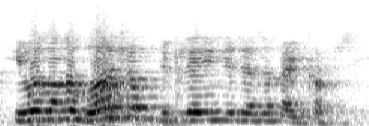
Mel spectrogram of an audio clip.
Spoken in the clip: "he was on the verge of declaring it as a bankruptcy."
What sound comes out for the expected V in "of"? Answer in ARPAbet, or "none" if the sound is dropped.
P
